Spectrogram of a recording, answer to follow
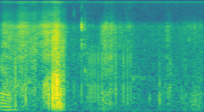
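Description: Handling noise from a handheld camera rubbing against fabric: one short, loud rustling scrape about half a second in, then faint rubbing and small clicks.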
